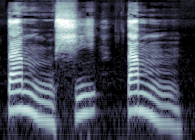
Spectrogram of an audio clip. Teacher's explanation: tam, tutup bibir. Tamshi, jangan tanshi. Kalau tanshi tu nun.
